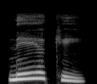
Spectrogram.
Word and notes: ನೆಯಿಗೆ: kannada

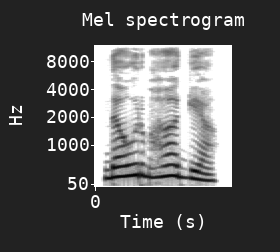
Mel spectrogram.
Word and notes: ದುರ್ಭಾಗ್ಯ: durbhāgya; Kannada

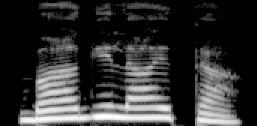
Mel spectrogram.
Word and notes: ಬಾಗಿಲಾಯ್ತ: Kannada

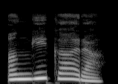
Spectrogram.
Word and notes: ಅಂಕಕಾರ: aŋkakāra

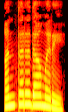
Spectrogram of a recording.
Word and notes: ಅಂತರದಾಮರೆ: kannada

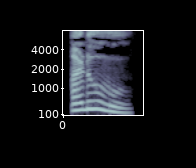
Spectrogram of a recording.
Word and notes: ಅಡುವು: aḍuvu

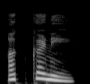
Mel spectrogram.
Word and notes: ಅಕ್ಕಣಿ: kannada

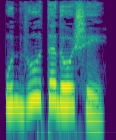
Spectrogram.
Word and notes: ಉದ್ಧೂತದೋಷ: uddhūtadōṣa

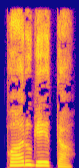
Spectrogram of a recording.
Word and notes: ಪರಕೀಯತೆ: Kannada

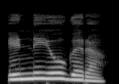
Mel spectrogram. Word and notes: ಎಣ್ಣೆಯೋಗರ: eṇṇeyōgara

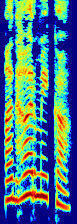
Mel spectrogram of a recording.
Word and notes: ಅಧಾರ್ಮಿಕ: adhārmika

